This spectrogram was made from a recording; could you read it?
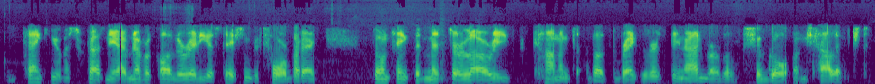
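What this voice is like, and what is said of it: Irish accent. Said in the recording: “you may detect that my accent is Irish”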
